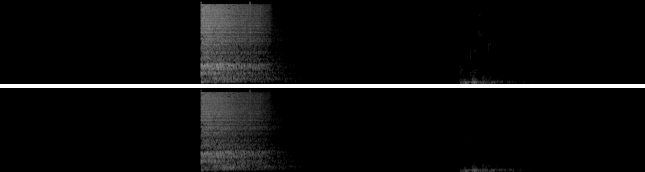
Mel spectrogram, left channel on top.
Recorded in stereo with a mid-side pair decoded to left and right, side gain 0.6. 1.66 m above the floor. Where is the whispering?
30° left, 4.5 m.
